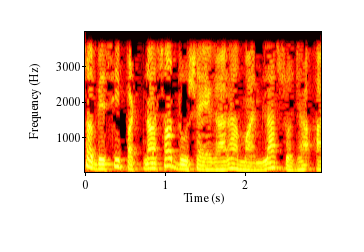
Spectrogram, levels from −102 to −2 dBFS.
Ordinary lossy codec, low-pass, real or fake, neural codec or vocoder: none; 3.6 kHz; real; none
